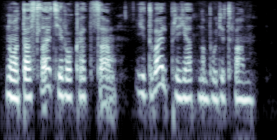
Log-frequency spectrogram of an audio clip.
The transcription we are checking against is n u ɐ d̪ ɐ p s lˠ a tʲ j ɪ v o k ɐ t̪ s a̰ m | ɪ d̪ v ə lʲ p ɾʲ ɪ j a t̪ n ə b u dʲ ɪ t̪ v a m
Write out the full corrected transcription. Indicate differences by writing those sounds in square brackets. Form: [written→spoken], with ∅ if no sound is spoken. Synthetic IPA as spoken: n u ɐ [d̪→t̪] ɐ [p→∅] s lˠ a tʲ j ɪ v o k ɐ t̪ s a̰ m | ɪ d̪ v [ə→a] lʲ p ɾʲ ɪ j a t̪ n ə b u dʲ ɪ t̪ v a m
